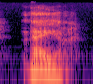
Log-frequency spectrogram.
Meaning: a surname
- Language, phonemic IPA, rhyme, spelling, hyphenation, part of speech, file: Dutch, /ˈmɛi̯.ər/, -ɛi̯ər, Meijer, Meij‧er, proper noun, Nl-Meijer.ogg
